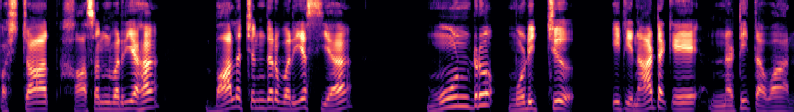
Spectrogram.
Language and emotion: Sanskrit, neutral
